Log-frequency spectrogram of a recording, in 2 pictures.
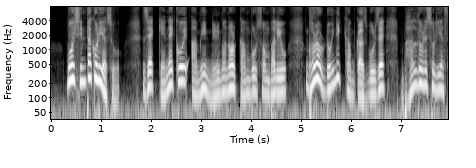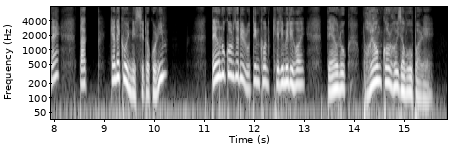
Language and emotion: Assamese, fearful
